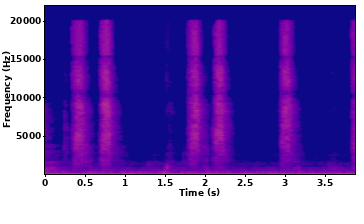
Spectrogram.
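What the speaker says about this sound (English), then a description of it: "start with the curl refreshing spray and just give her a few pumps" Quick hissing spritzes from a pump bottle of curl refreshing spray onto curly hair, fired in short pairs and single bursts over a low background hum.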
